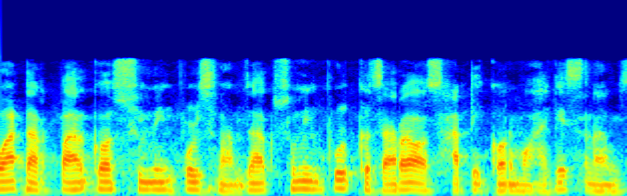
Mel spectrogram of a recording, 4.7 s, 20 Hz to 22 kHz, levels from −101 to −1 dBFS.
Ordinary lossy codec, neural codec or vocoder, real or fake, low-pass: none; codec, 16 kHz, 2 kbps, FreqCodec, larger model; fake; 7.2 kHz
